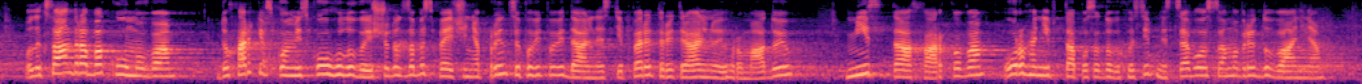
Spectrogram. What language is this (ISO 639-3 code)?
ukr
